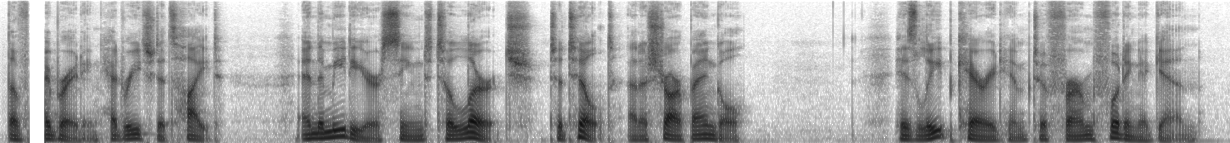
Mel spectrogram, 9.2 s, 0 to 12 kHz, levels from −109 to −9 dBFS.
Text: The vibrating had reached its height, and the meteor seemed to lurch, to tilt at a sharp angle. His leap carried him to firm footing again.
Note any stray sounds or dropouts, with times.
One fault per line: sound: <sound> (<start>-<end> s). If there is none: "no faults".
sound: dropout (0.2-0.3 s)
